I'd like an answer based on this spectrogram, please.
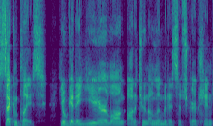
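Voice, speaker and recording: A man speaks at a medium pitch with an energetic tone. The sound is dry and close with no echo, over a quiet background. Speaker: brand representative hosting livestream. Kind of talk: livestream announcement. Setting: livestream. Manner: fast.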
